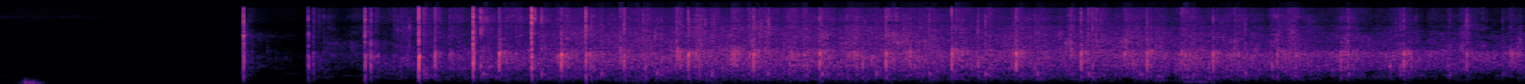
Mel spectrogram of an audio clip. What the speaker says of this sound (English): I appreciate that you all applauded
